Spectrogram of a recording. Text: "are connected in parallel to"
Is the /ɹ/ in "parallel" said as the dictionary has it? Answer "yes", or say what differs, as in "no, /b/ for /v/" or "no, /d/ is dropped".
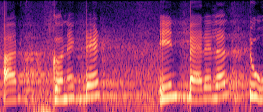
yes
